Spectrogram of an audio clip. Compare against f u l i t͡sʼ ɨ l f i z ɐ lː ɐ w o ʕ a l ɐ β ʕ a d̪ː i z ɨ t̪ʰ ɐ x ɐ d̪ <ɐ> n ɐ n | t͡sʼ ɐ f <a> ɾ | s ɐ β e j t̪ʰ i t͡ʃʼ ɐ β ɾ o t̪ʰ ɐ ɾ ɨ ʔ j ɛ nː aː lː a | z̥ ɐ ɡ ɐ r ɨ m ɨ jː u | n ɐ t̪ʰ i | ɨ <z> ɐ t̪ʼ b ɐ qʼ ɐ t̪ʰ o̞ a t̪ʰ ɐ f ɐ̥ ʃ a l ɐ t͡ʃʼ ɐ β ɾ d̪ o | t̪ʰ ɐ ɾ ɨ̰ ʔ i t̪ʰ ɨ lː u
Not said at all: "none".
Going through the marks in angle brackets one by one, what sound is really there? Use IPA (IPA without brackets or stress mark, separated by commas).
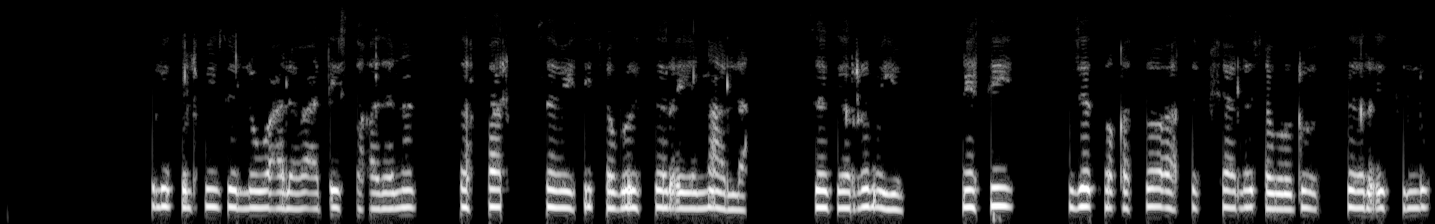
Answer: ɐ, a, z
